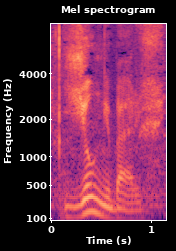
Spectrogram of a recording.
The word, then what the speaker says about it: Ljungberg: Yes, sorry about How do you pronounce it? – Ljungberg. Ljungberg. Yeah.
